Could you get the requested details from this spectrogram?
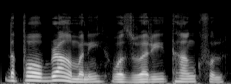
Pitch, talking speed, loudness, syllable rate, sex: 135 Hz, 155 wpm, -15 LUFS, 4.7 syllables/s, male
